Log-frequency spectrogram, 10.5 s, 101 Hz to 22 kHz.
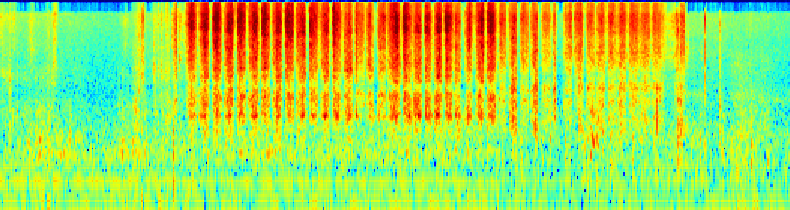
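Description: Sanding a surface by hand during a starter replacement on a 2004-2015 Nissan Titan: rapid, rhythmic back-and-forth rasping strokes, close and steady, beginning after a couple of quiet seconds and slowing near the end.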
